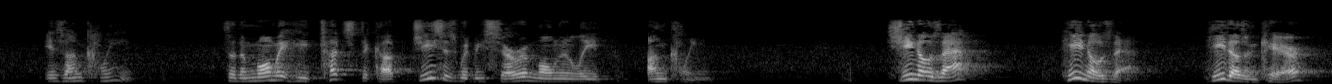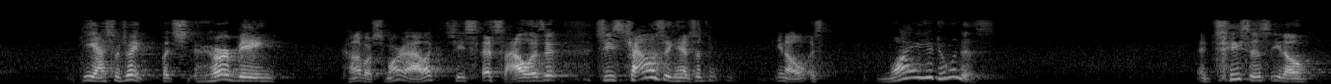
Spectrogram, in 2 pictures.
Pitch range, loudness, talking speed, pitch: 150-210 Hz, -27 LUFS, 125 wpm, 170 Hz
